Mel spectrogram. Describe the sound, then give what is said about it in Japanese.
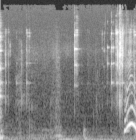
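A few bright glass clinks ring out during a toast with glasses of mikan (mandarin orange) drink, one around the middle and a louder cluster near the end with a lingering tone, over faint background rustling and no talking. “はい、 はいはい、では皆さんグラスありますか？”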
